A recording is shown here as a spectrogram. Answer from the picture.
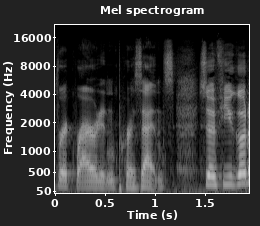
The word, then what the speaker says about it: Riordan: He pronounces it Riordan. I don't really care that much. He doesn't. – I just did that. – You said Riordan. – Yeah, that's what I did. – Yeah. You did it right. – Oh, that's right. – Yeah. – Oh. – It rhymes with fire truck is like what they say to me.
